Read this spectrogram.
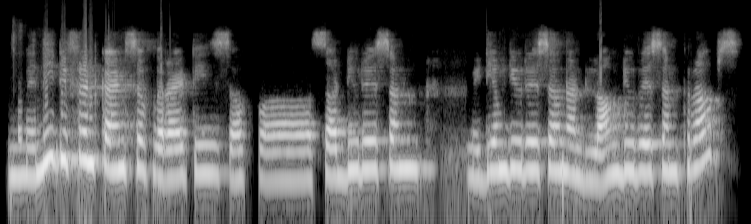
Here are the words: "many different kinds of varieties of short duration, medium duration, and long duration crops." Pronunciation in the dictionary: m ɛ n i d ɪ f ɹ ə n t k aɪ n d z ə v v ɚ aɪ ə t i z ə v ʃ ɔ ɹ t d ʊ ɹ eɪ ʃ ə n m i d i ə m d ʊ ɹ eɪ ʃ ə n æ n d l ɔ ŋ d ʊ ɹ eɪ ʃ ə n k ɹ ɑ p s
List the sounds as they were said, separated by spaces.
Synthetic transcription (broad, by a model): m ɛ n i d ɪ f ɹ ə n t k aɪ n d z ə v v ɚ aɪ ə t i z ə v s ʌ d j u ɹ eɪ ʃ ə n m i d i ə m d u ɹ eɪ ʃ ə n æ n d l ɔ ŋ d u ɹ eɪ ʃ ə n k ɹ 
